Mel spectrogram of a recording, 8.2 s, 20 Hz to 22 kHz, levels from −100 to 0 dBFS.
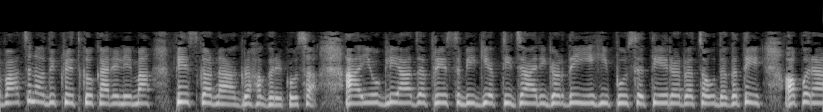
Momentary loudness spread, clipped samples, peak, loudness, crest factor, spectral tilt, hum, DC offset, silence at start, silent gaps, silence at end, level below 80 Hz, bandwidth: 6 LU; under 0.1%; -6 dBFS; -29 LUFS; 22 dB; -4 dB/octave; none; under 0.1%; 0 s; none; 0 s; -74 dBFS; 8 kHz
